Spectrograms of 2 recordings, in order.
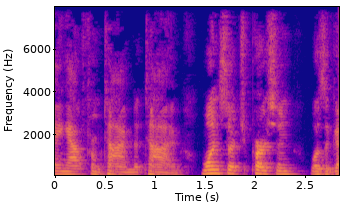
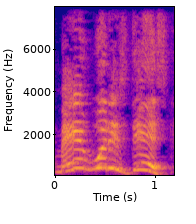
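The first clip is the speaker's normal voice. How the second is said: shocked outburst; 8 dB louder than usual. Retold or imitated. Startled outburst to friends.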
